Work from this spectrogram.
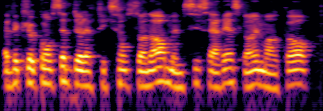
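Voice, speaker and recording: A man's voice: mid-range voice, level tone, a little fast, darkish tone. A man in his early twenties with a Quebec French accent, speaking tentatively with many asides in a casual online debate. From Quebec, Canada. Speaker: debate participant.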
